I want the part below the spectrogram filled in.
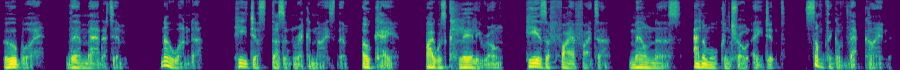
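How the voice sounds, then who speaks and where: A man voicing an omniscient inner voice of police camaraderie in a detective video game, narrating gravely and theatrically in a husky, gravelly voice. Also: expressive, unhurried, no room sound, studio quality, full character voice. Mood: wry, knowing. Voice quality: very deep gravelly husky rasp. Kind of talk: dramatic literary game narration.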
